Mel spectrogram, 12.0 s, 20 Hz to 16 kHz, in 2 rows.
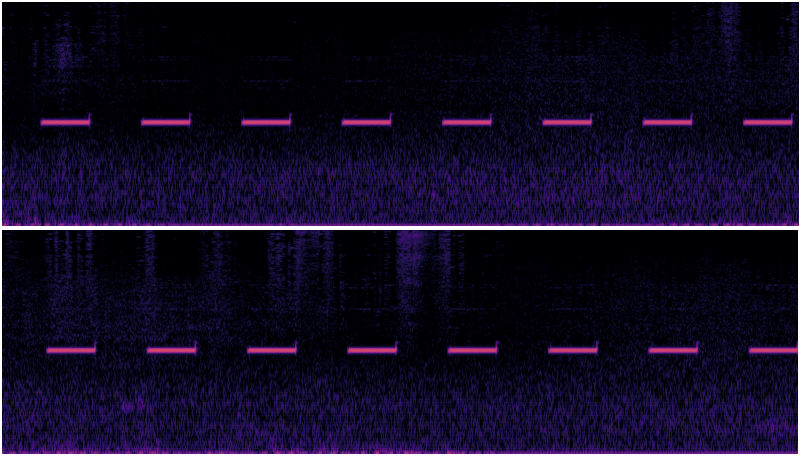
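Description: Steady reversing alarm from a lorry in Euro Truck Simulator 2, a regular train of evenly spaced beeps over a continuous truck engine rumble, loud and close, with no talking.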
